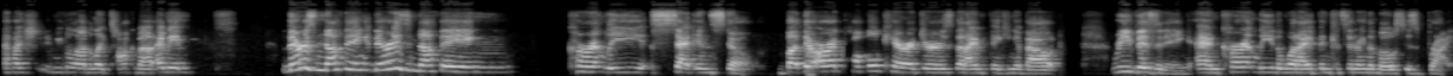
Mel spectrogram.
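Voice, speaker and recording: A woman's voice: on the high side, lively intonation, normal speed, bright, forceful tone. A woman guest author chatting candidly on a video call, leaning on filler words and restarts. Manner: frank, candid. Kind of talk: casual chat on video call.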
